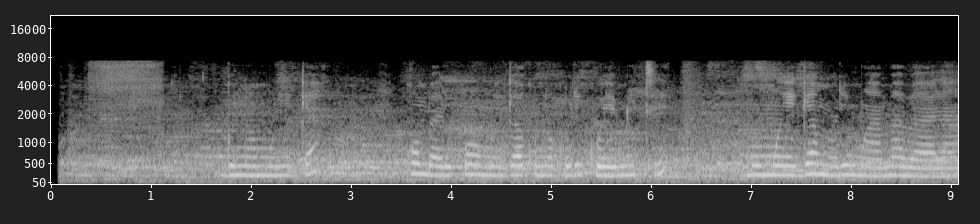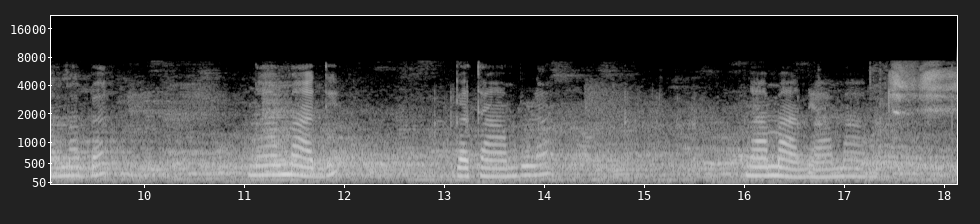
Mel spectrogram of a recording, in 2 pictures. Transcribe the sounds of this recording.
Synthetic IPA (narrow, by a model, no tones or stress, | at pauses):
ɡunomwiːɡa | kuːmbalikwo̞ːmwiːɡakuno̞kulikwe̞ːmitʰi | mumwiːɡamulimwaːmaβalaːmaβa | naːmaːði | ɡataːmbula | naːmaːniamaːɲɟi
